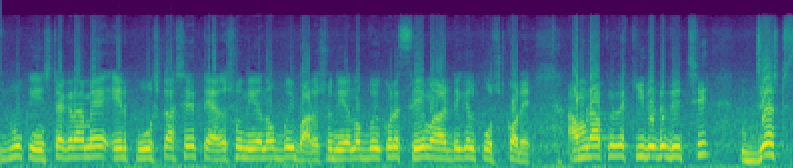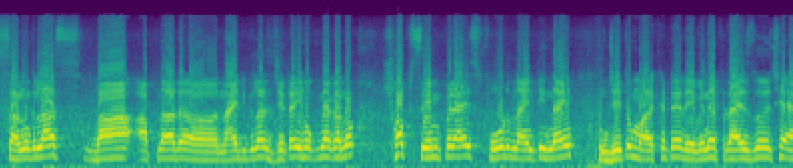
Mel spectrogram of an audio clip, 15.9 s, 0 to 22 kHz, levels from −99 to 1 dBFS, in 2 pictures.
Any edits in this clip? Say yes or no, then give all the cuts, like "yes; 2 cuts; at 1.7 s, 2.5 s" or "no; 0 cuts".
yes; 1 cut; at 13.8 s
